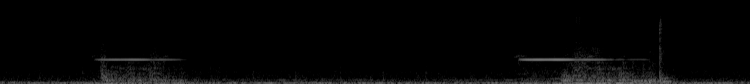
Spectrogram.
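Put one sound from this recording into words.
An elevator bell chimes.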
